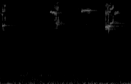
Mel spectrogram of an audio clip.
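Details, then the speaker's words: Twist pen mechanism (Jr. Duke kit) assembled without paste wax on the nib threads: short, sharp, high-pitched squeaks with each twist; dry unwaxed mechanism squeaking, fixed by a little paste wax. "now we can pop our our thing in there and then no squeaks now this one do you hear that that's what it would have sounded like otherwise"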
